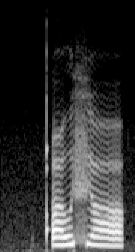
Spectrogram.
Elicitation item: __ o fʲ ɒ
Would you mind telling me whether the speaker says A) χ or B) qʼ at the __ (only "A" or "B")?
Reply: B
